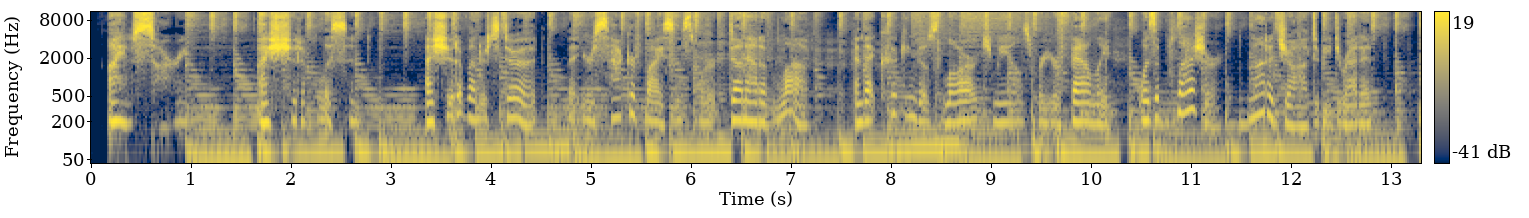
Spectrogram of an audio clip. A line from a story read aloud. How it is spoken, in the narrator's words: whispered to her mother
